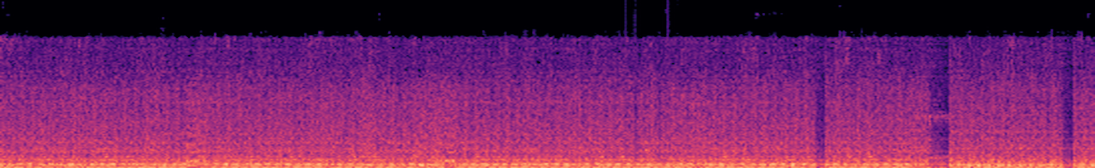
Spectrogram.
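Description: Very fast, heavily distorted hardcore electronic music: rapid kick drums run together into a dense, buzzing wall of sound, broken by two brief gaps in the last two seconds.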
